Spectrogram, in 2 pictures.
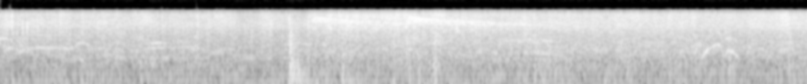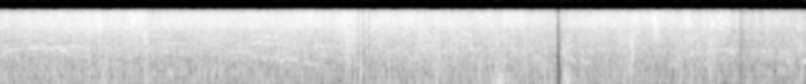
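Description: Fireworks showering sparks: a steady, dense hiss and crackle, with a falling whistle about three seconds in and a few sharp bangs, the loudest about three seconds in and near the thirteenth second. People shout throughout.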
